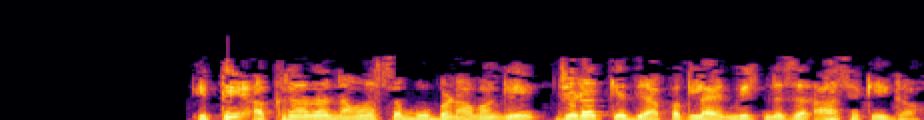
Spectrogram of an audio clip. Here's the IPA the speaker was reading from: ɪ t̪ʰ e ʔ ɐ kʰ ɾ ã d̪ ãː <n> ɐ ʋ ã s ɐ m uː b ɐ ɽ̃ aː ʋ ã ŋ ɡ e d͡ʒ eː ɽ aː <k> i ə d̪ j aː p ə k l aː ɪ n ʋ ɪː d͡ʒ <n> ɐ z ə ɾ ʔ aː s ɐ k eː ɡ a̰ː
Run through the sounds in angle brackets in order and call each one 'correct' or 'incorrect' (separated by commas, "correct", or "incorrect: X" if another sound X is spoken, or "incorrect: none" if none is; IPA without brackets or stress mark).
correct, correct, correct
